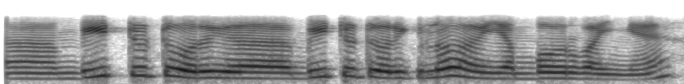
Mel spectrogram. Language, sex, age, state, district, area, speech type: Tamil, female, 45-60, Tamil Nadu, Namakkal, rural, conversation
